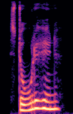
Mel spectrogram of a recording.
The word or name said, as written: stolehynde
